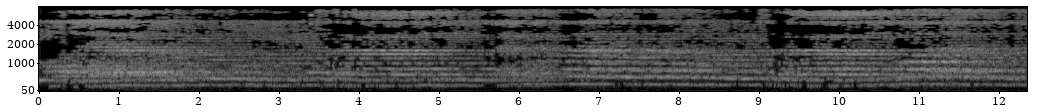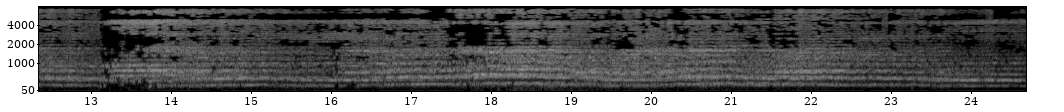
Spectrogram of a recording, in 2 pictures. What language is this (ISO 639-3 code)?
ara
